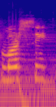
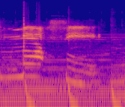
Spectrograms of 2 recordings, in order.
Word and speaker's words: merci: It's not English mercy. Please, no one writes mercy on chat. No, Vishal, no, it's not mercy. It's merci.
